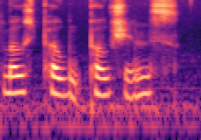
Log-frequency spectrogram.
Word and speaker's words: Moste Potente Potions: Oh, I thought it was just Most Potent Potions. – Well, I think you would pronounce it that way.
